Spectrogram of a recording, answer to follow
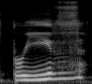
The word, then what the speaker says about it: breathe: by giving them shirts breath versus breathe he took a deep breath after the test he can breathe deeply now that the test is over nouns in this case only have voiceless sounds and the verb has a this is not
